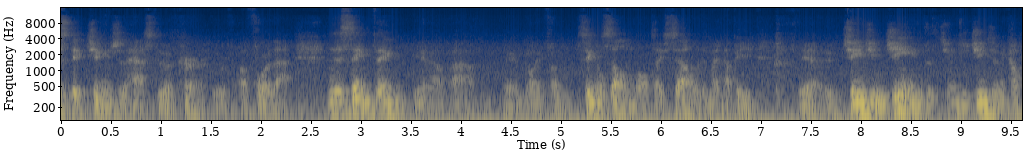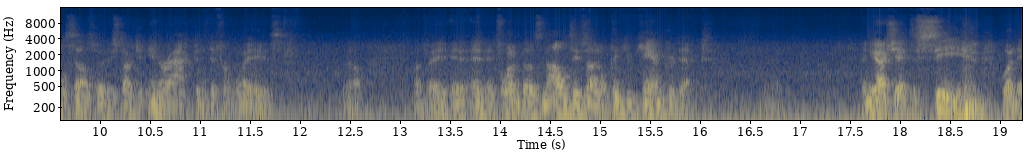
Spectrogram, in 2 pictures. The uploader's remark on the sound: At the "Thomistic Philosophy & Natural Science Symposium" at the Dominican House of Studies.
